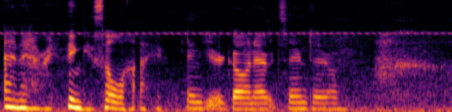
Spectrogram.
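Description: A second young woman laughs close by.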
